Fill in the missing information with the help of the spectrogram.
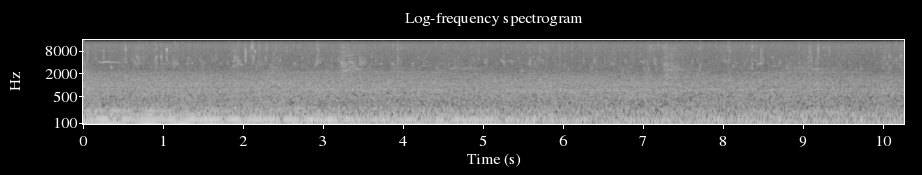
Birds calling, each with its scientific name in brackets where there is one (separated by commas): Common Grackle (Quiscalus quiscula), American Goldfinch (Spinus tristis)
